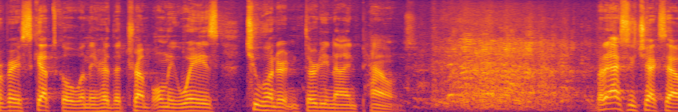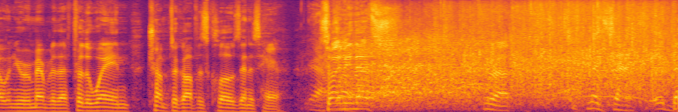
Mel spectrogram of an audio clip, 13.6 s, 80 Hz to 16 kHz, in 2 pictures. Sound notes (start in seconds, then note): 4.1 laughter; 10.0 laughter; 10.0 applause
